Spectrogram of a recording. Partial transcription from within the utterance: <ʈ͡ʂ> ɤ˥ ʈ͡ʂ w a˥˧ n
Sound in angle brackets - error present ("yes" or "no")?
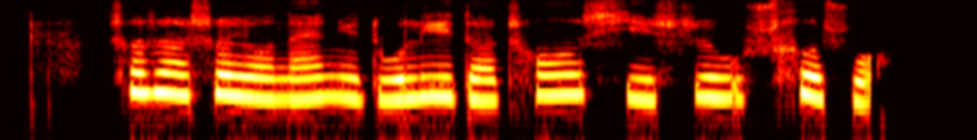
yes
